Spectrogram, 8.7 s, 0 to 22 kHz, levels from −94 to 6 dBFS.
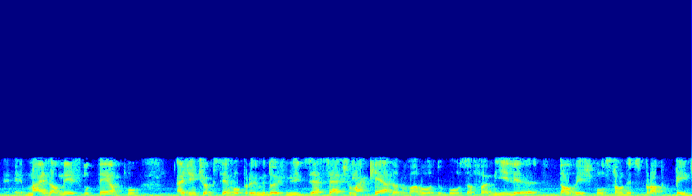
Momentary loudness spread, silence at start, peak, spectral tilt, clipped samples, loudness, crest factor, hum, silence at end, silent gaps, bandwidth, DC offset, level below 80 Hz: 6 LU; 0 s; -16 dBFS; -3.5 dB/octave; under 0.1%; -31 LUFS; 16 dB; none; 0 s; none; 4.5 kHz; under 0.1%; -52 dBFS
